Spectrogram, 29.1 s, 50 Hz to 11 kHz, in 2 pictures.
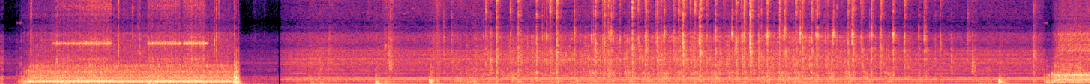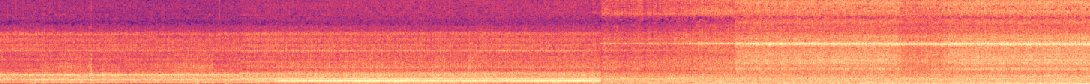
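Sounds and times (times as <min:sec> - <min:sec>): metal lathe scraping: 0:16.7 - 0:29.0.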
